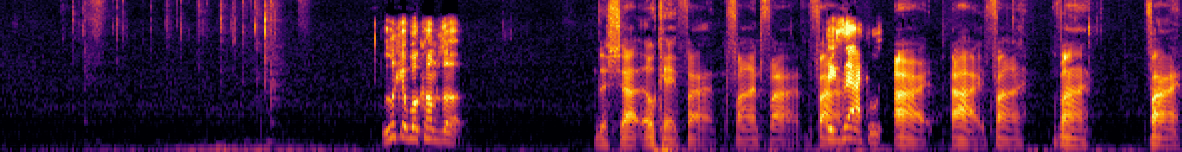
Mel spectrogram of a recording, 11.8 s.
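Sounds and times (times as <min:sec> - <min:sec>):
typing on a computer keyboard: 0:00.6 - 0:03.1
speech: 0:03.8 - 0:04.7, 0:06.0 - 0:11.8.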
